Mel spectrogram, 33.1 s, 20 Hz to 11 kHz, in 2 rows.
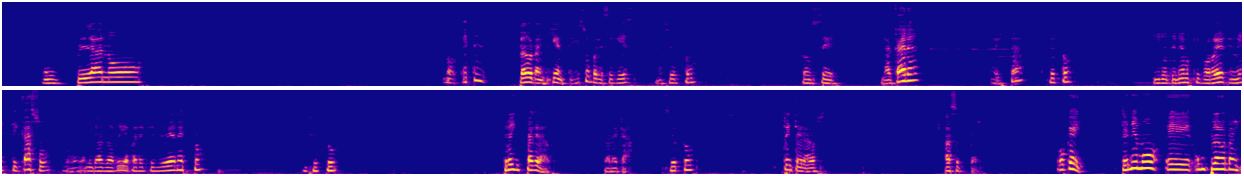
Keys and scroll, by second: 26.8 3, 27.9 0.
